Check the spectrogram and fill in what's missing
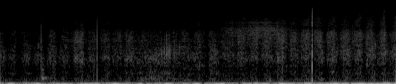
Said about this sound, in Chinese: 好，那咱们都安静，都别讲话，让我好好抓你的头。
